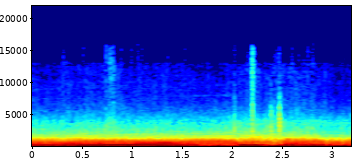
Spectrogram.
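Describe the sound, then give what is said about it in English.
A six-speed car's engine drones loudly as it overtakes another vehicle, its exhaust note holding a steady throaty hum that rises slightly as it accelerates, with no voices present. “That exhaust sounds good.”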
